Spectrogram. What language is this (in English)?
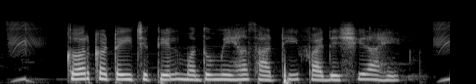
Marathi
